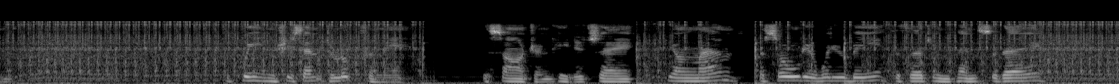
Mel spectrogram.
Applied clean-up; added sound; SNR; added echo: none; Mechanisms; 8 dB; none.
